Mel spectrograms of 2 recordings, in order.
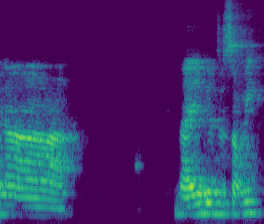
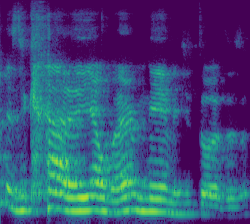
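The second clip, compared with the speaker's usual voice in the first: laughing; 4 semitones higher than usual. Real, not acted. Laughs about the character.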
